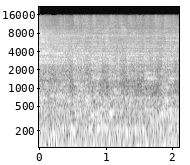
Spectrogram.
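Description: A heavy metal band playing live at full volume: distorted electric guitar and bass over a pounding drum kit.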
